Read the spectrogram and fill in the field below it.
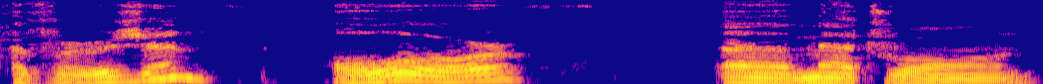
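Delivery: drawn-out slow mocking question; slow, pointed mock of the prophet's question. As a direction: stretch each word out like a mocking interrogation. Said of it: "He said".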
